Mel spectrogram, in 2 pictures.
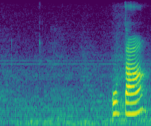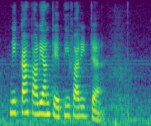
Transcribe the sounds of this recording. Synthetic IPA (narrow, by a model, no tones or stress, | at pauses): ʔut̪a | nikahkalijanɖ̥e̤b̥i̤faɾiɖ̥a̤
